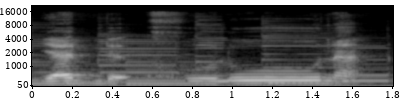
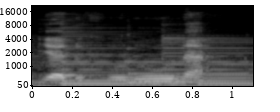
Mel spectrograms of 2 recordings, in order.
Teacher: pada huruf dal sukunnya itu ada pantulan, yadkhuluna, tidak yadkhuluna.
